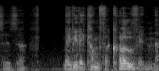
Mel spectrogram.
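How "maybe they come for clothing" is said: rough-edged, gruff speaker. Voicing a wolf-snouted hooded figure: gruff voice. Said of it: "To which the gruff voice".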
